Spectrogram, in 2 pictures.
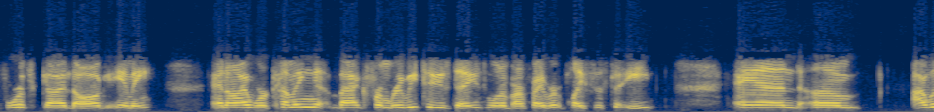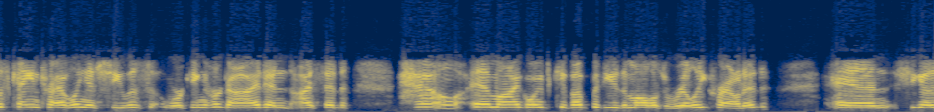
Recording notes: Her laptop was damaged a few days before our interview. Instead of backing out she decided to call in on a phone line instead.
